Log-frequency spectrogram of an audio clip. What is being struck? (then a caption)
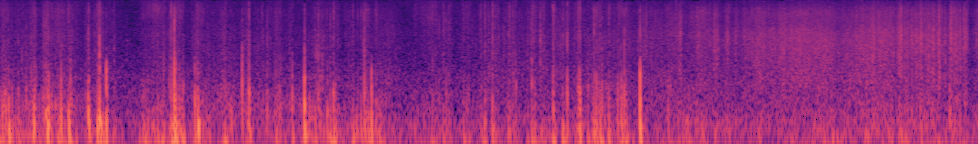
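Stuffed cushion with burlap-like woven cover. A small stuffed cushion covered in burlap-like woven fabric with an appliqué fox face is scratched with long acrylic nails. Quick, dry scratching clicks and rasps are heard up close, denser at first and then fading into a steady soft, bright hiss of nails dragging over the weave.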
